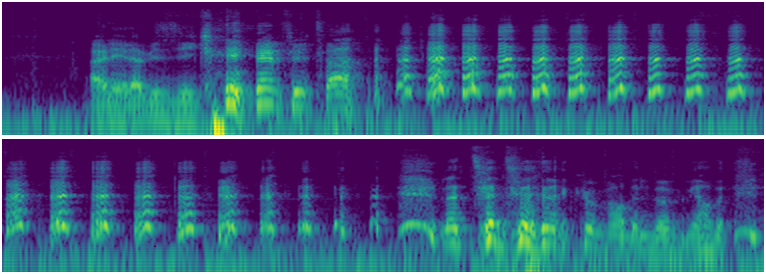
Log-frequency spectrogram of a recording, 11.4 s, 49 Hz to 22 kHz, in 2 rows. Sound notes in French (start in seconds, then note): 1.4 Rires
